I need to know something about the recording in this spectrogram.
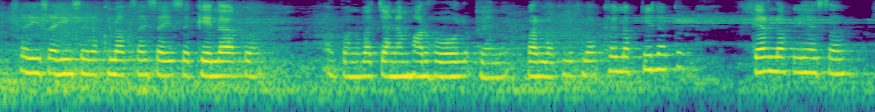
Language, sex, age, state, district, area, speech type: Maithili, female, 30-45, Bihar, Samastipur, urban, spontaneous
